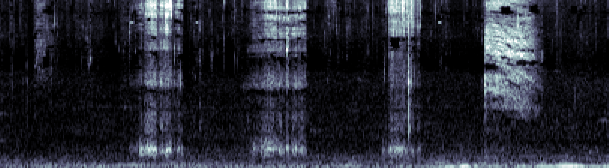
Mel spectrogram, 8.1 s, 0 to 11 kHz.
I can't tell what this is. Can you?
SonicSnap SASP JanAlba
Field recordings from Santa Anna school (Barcelona) and its surroundings, made by the students of 5th and 6th grade.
